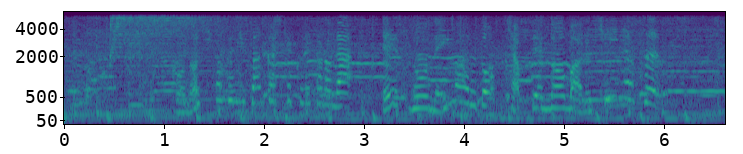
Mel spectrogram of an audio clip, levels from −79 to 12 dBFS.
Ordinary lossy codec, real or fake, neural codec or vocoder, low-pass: none; fake; vocoder, 44.1 kHz, 128 mel bands, Pupu-Vocoder; 5.4 kHz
